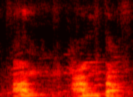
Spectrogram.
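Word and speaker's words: أنعمت: আমরা তাল্লাজিনা তাল্লাজিনা পড়বো নাজিনা আনতা আলাইহিম আবার আন আমতা আলাইহিম এখানে যেটা হয় আনে আমতা এখানে আছে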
